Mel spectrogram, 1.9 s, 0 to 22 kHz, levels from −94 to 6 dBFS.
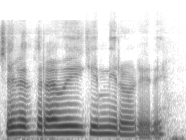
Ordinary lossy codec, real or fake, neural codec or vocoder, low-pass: Opus, 32 kbps; fake; codec, 44.1 kHz, 7.8 kbps, DAC; 19.8 kHz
